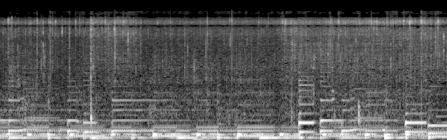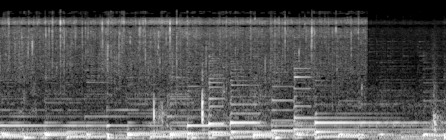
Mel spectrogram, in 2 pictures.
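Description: Carrot and zucchini fritters sizzling as they shallow-fry in olive oil in a pan. The sizzling cuts off about ten seconds in.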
